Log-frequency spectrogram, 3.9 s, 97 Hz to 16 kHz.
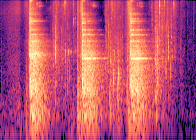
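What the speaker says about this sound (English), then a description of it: "we're going to tap on the side of the hub right here and try and get it to rock back and forth" A hammer struck against the side of a wheel hub on a 2001-2006 Chevrolet Silverado, three sharp metallic blows about a second apart, each ringing briefly before fading, close and loud with no talk.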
